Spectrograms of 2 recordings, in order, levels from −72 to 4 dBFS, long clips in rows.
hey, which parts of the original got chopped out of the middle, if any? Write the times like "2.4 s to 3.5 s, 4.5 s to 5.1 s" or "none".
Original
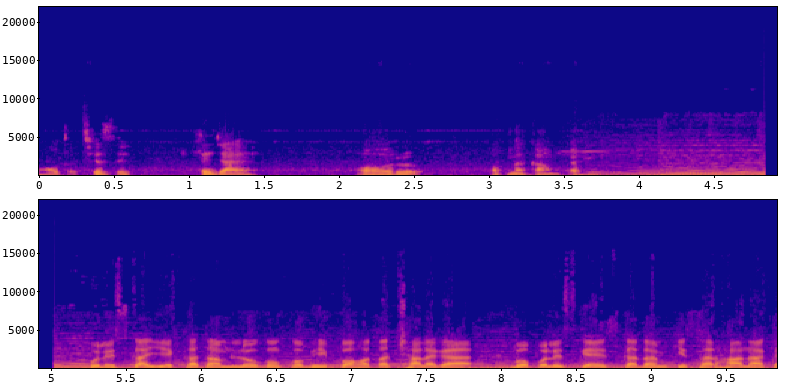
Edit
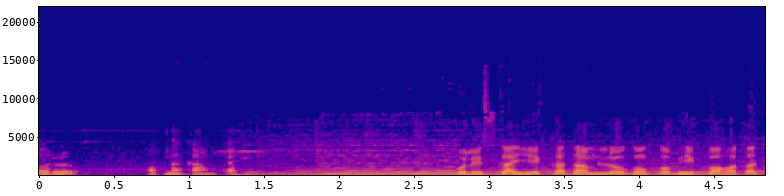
4.8 s to 5.0 s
